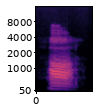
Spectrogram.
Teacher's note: इस हा का जो उच्चारण स्थान होता है वो क्या होता है? वो होता है कंठ। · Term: काकल्य वर्ण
